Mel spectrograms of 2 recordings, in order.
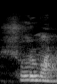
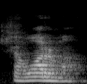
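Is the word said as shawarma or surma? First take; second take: surma; shawarma. First: The word is said as surma. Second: The word is said as shawarma. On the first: The speaker calls it wrong. "সুরমা নয়" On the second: The speaker calls it right. "এটার শুদ্ধ উচ্চারণ হচ্ছে শাওয়ারমা"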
